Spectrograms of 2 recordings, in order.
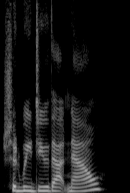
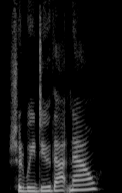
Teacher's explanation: she learned to say, Should we do that now? with a little rise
